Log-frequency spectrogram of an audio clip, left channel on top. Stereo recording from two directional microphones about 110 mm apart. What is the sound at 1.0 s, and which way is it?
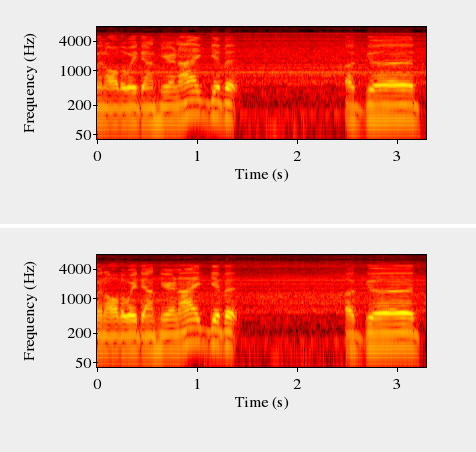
Speech, 50° right (ahead or behind).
